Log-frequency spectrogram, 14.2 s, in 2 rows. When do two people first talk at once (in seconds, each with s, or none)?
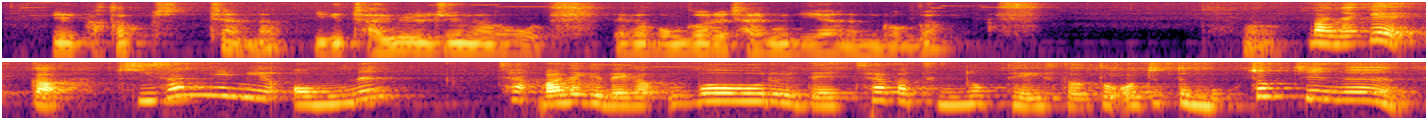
none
